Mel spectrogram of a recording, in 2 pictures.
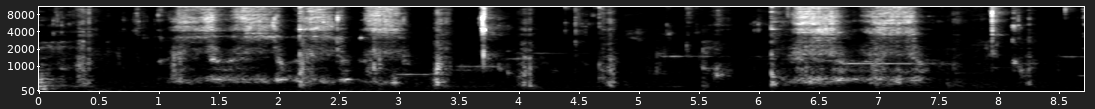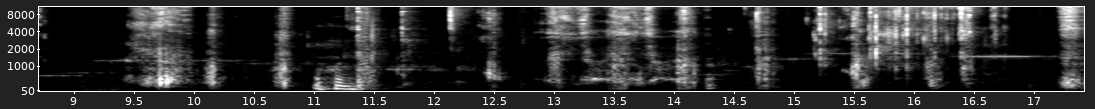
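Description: Someone biting and chewing mountain shrimp, with crunchy, irregular mouth sounds close to the microphone, separated by pauses and soft speech.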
